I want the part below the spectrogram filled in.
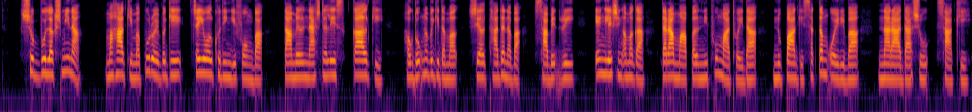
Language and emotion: Manipuri, neutral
